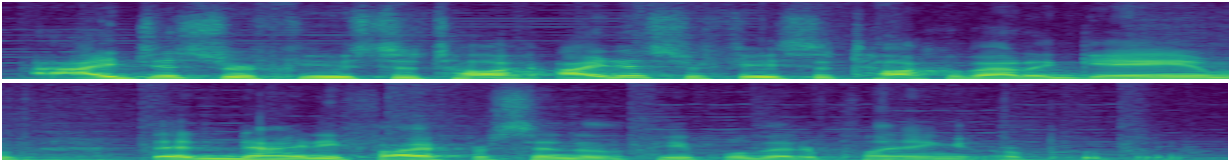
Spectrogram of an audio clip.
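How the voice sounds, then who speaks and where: A man's voice: medium pitch, a little fast, soft background music. A man co-hosting a show about video games, talking through his commentary. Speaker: show co-host. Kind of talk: scripted narration and casual opinionated talk about video game films.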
